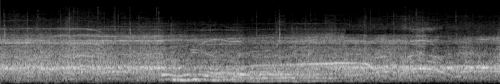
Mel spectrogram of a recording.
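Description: A rock band plays loudly through big loudspeakers.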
